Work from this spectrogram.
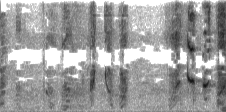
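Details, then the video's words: A female siamang ape, ticklish on the back of her neck, laughs in quick, breathy, squeaky bursts while being tickled, a laugh much like a human's. "These types of apes actually laugh just like we do. She's super ticklish on the back of her neck."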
